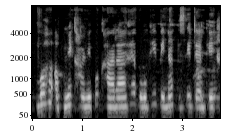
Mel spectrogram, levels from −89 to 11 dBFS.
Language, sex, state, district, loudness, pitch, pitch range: Hindi, female, Uttar Pradesh, Varanasi, -20 LUFS, 210 Hz, 205-235 Hz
